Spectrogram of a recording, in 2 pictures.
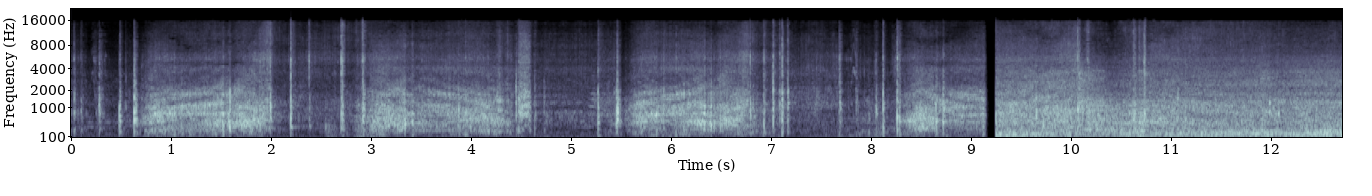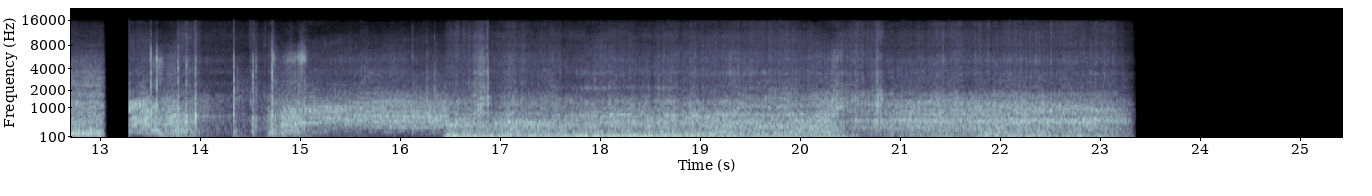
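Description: Skateboard wheels rolling and carving around a concrete bowl, the rolling pitch sweeping up and down as the skater pumps the transitions, with sharp clacks of the board and trucks on the concrete. A heavier low rumble takes over in the later part, and the sound cuts off suddenly near the end.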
